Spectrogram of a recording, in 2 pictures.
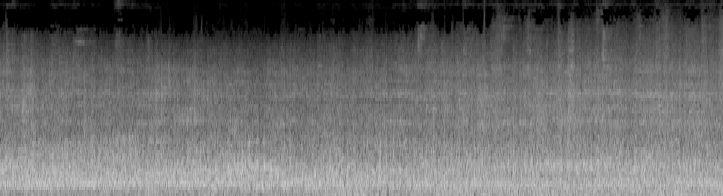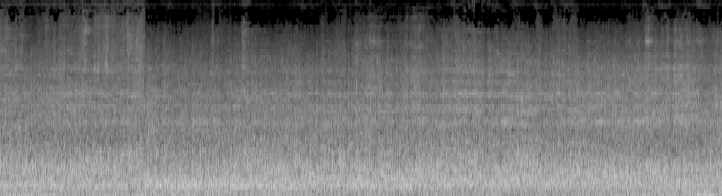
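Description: Double-stack container freight train's cars rolling past at speed: a steady rumble and clatter of steel wheels on rail that holds even throughout.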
